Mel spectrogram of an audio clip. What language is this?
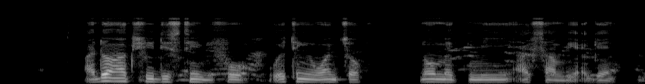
Nigerian Pidgin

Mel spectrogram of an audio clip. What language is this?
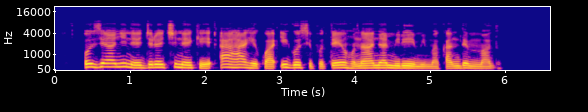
Igbo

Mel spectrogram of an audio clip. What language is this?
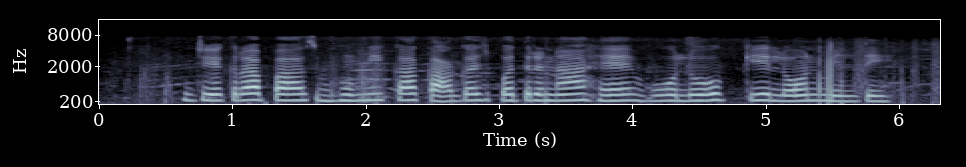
Magahi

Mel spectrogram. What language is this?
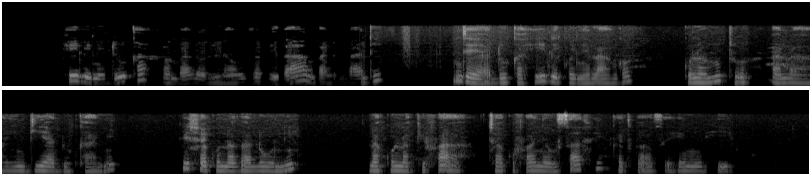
Swahili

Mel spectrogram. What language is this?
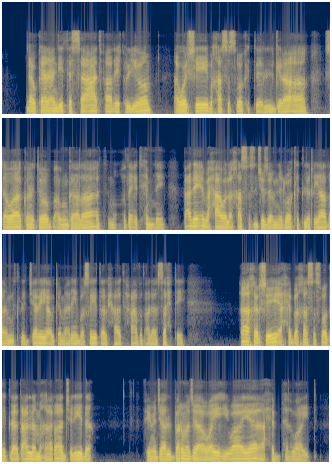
Gulf Arabic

